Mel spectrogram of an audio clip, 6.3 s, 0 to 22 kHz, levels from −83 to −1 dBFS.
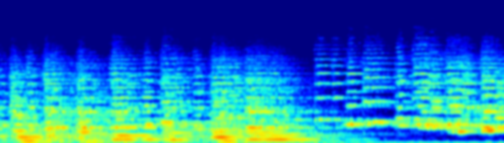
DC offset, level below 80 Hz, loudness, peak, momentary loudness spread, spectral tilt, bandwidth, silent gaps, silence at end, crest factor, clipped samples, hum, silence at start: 0.3%; -38 dBFS; -27 LUFS; -12 dBFS; 9 LU; -8 dB/octave; 7.8 kHz; none; 0 s; 14 dB; under 0.1%; none; 0 s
